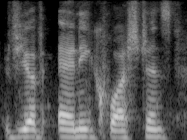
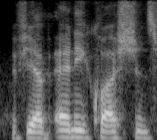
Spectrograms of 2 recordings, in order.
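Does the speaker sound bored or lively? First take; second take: lively; bored. First: The delivery is warm and engaging. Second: The delivery is flat and dull. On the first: The speaker engages the listeners. The speaker calls it right. "Same context, same sentence, different technique" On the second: The speaker does not engage the listeners. The speaker calls it wrong. "Professional, boring, nobody cares about what you have to say"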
